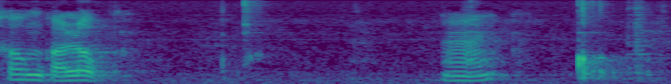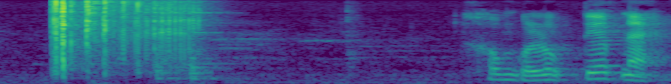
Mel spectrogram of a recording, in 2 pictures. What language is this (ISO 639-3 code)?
vie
